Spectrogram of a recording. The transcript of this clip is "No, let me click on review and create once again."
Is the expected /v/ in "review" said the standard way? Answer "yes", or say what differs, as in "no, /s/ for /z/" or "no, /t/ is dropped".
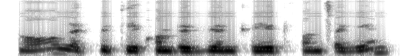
no, /b/ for /v/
